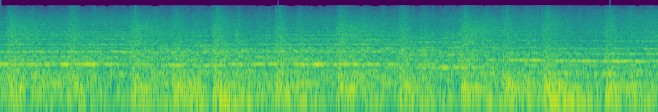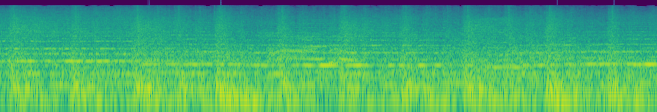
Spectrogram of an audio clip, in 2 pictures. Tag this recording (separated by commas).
Music, Speech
